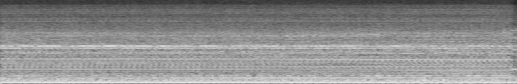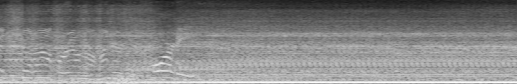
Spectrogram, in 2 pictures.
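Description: A steady low motor hum settles into an even drone as it pumps up; this is a compressor filling its tank normally.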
